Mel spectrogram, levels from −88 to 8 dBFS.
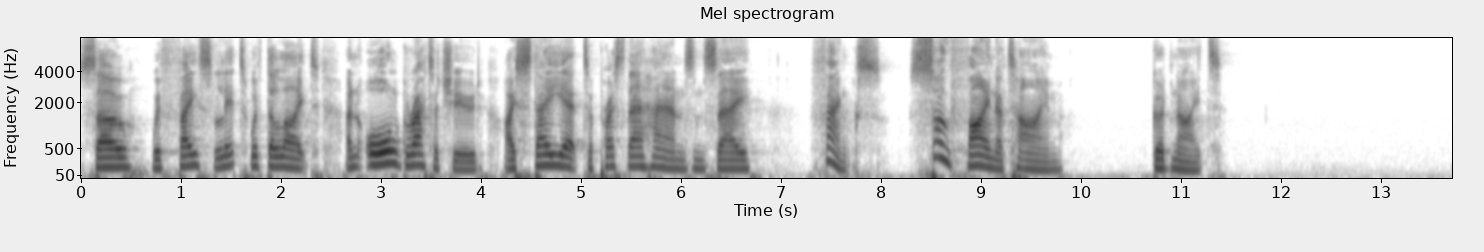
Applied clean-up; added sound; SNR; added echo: none; none; none; none.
